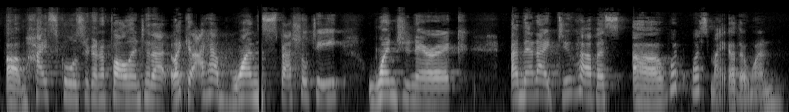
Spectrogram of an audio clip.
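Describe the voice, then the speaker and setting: Here the guest expert, who runs a photography business, speaks in a mid-range voice at normal speed, rambling through a casual interview and correcting herself with frequent little laughs. For a moment she coughs and her voice turns hoarse.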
